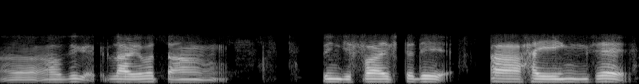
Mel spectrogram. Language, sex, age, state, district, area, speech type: Manipuri, male, 18-30, Manipur, Chandel, rural, conversation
